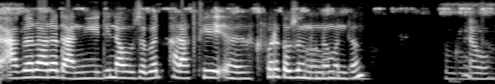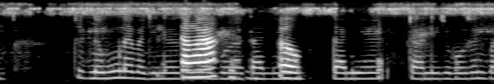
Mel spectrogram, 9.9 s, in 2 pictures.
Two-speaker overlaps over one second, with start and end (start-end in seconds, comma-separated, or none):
none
